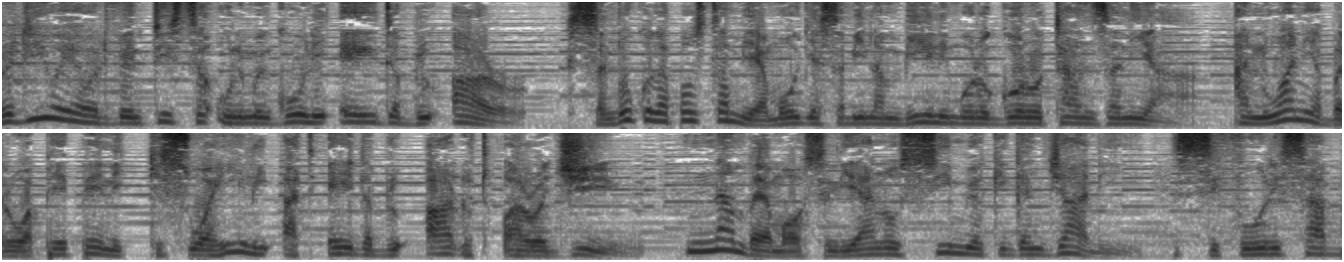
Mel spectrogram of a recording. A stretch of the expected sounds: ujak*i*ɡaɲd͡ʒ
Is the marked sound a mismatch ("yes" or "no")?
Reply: no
